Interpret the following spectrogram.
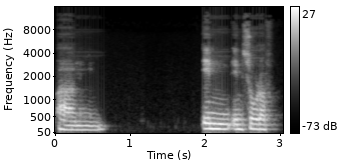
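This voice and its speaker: A woman's voice: a bass voice, fairly even intonation, drawn-out words, warm tone. A woman from South Africa with a South African accent, tutoring English in a chatty, upbeat way over a video call, often saying "alrighty". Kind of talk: online lesson chat.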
